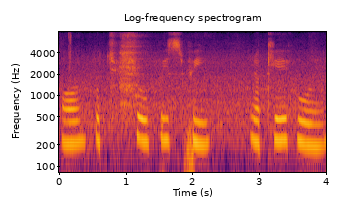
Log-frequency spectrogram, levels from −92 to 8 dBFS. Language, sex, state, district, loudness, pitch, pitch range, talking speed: Hindi, female, Madhya Pradesh, Dhar, -15 LUFS, 225 Hz, 215-235 Hz, 105 wpm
